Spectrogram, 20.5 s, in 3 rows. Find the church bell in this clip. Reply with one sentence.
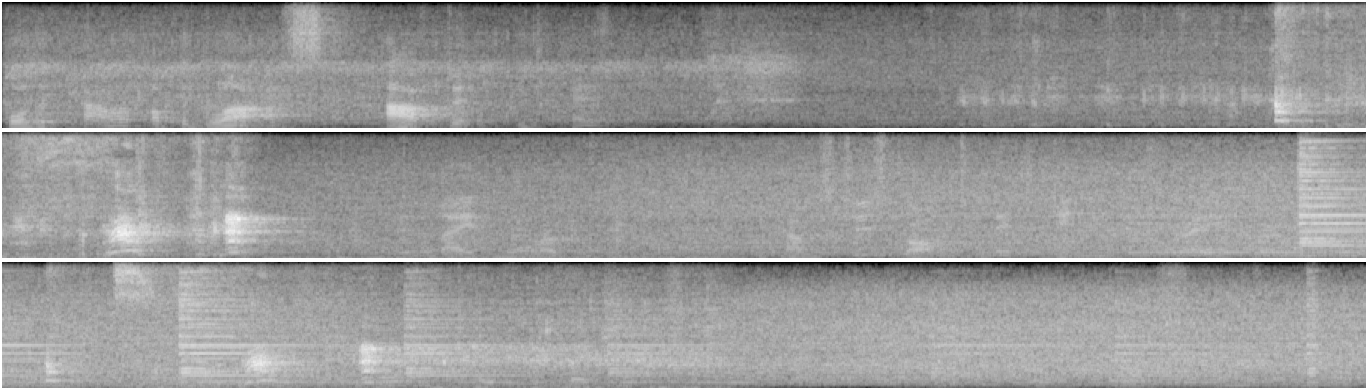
You can hear the church bell from 12.4 to 20.2 s.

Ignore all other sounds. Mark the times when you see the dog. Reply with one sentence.
The dog can be heard from 6.3 to 8.1 s and from 13.8 to 15.6 s.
